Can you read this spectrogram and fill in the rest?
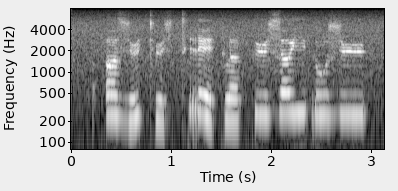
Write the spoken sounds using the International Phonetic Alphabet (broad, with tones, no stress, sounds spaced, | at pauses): ʔ ʌ˧ z y˨˦ tʰ y˨ s tʰ r e˦˨ k l ə˧ k y˧ z ə˦ j | ɾ u˧ z y˧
